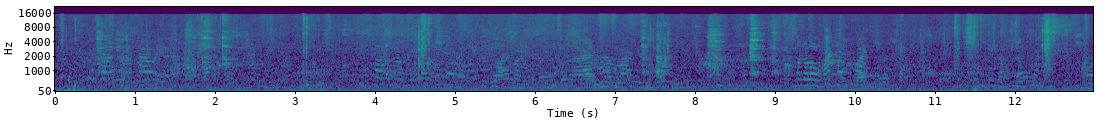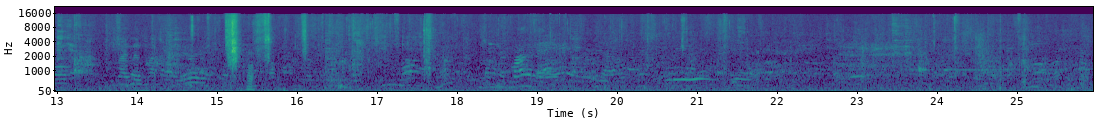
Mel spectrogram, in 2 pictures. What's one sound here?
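Footsteps shuffle over a hard floor close by.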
